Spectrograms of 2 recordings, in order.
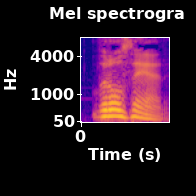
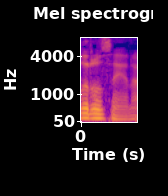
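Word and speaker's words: Lil Xan: It's Lil X-A-N. How do you pronounce that? Lil Zan? Yeah, that's why she's crying. Lil Zan. It's called Lil Zan.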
